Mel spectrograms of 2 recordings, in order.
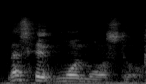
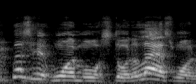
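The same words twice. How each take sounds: First: Slow, softer, laughing through the words. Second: Said in the usual way. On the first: Retold or imitated. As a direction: chuckle at your own dumb idea. Retelling the fateful dumb decision.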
